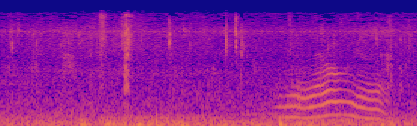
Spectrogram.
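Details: Stray kitten, one of a litter of four born to a young white mother cat in a residential area by a bus terminal, gives a single short meow that rises and then falls, over a low background rumble and faint voices.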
